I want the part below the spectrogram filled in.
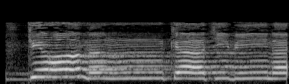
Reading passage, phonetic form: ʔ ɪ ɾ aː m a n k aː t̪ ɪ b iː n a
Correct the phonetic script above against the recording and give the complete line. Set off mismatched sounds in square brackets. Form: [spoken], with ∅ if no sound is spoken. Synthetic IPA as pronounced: [k] ɪ ɾ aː m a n k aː t̪ ɪ b iː n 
